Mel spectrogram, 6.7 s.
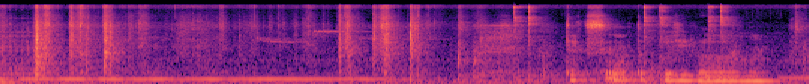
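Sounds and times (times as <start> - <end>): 
tarot cards being shuffled and laid out: 0.0 - 3.6
speech: 4.7 - 6.6.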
